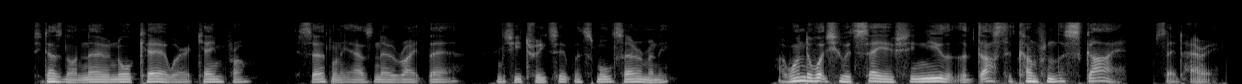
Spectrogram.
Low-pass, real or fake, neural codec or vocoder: 7.2 kHz; fake; codec, 16 kHz, 4 kbps, X-Codec, HuBERT features, trained on LibriSpeech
